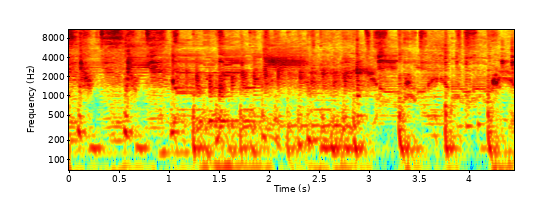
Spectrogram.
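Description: Two jaw harps (vargans) played together over live beatboxing: a twanging drone whose overtones rise and fall, set against a steady beatboxed rhythm.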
